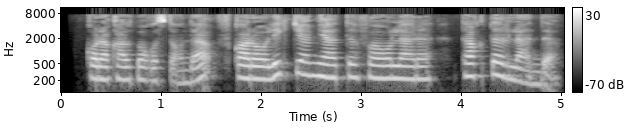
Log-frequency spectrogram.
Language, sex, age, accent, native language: Uzbek, female, 25-34, Samarqand, Uzbek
